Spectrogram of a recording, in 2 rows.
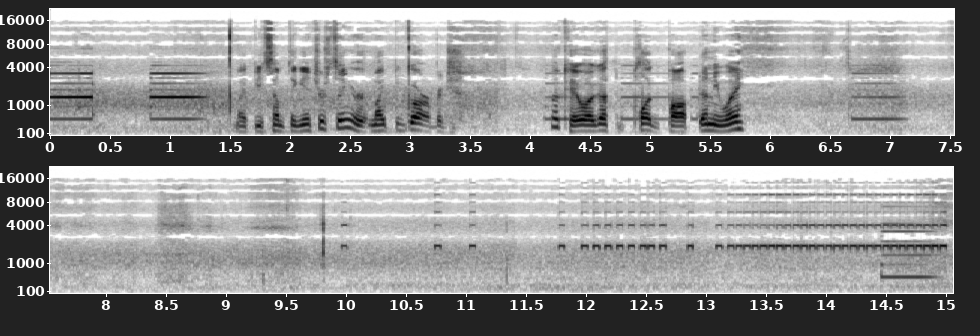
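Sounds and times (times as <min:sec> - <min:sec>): lower detector tone: 0:00.0 - 0:01.3, 0:04.1 - 0:05.6, 0:06.6 - 0:07.2, 0:11.8 - 0:15.0
metal detector pinpointer beeping: 0:00.0 - 0:01.3, 0:04.1 - 0:05.6, 0:06.6 - 0:07.2, 0:11.8 - 0:15.0
continuous detector tone: 0:00.0 - 0:01.4, 0:04.1 - 0:05.8, 0:06.6 - 0:07.2, 0:11.8 - 0:15.0.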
